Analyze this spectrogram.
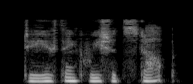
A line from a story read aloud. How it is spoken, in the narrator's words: He asks quietly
